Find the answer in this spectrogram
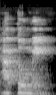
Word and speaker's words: Atomy: Apa memang disebut bacanya Atomy? Ya betul. Atomy ya.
